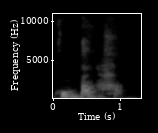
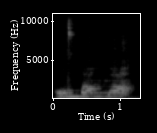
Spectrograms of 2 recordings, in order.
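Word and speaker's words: こんばんは: 그래서 곤방 와도 오늘 저녁 은는이기 때문에 와라고 발음합니다. 하지만 스펠링은 다 같이 곤방하.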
